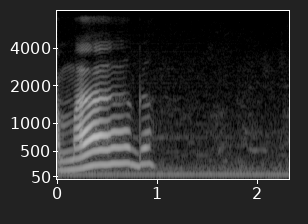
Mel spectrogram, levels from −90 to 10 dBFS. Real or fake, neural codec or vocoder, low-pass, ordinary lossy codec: real; none; 7.2 kHz; none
